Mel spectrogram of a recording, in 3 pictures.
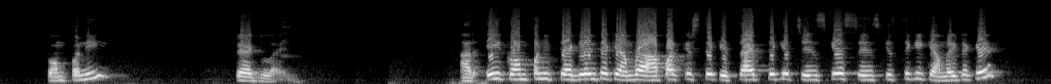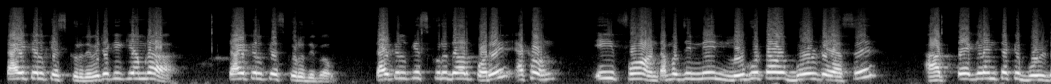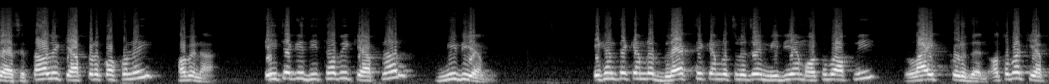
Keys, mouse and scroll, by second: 0.4-3.9 typing, 6.0 click, 12.6-15.3 drag, 17.6 click, 19.9 click, 27.5 click.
